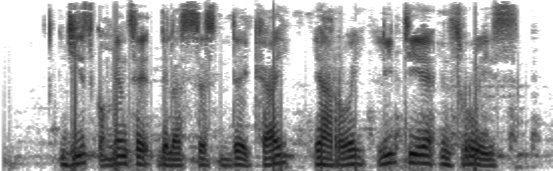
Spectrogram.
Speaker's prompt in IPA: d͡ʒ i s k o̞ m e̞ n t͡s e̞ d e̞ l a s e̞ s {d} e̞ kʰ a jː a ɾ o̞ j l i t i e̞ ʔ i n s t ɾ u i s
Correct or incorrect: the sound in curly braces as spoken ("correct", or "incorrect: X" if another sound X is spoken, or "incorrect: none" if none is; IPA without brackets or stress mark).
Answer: correct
